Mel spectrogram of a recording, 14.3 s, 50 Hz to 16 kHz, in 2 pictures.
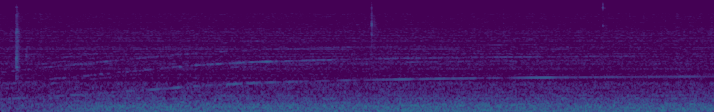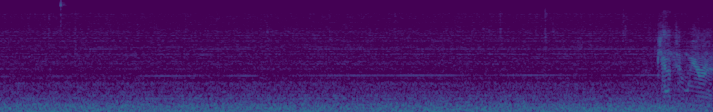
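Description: An aircraft takes off in Microsoft Flight Simulator 2024, its engines whining upward in pitch over a steady heavy rumble that holds throughout.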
